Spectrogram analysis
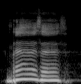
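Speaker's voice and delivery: thin weak call of Moses; a lightly done weak God voice. Shown as a demonstration. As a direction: try God as feeble and weak. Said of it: "A weak, maybe?".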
